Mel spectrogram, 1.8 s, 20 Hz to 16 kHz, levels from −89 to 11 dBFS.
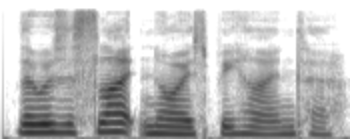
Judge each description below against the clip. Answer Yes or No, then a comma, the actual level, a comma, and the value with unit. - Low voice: No, high, 195 Hz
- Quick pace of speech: Yes, fast, 240 wpm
